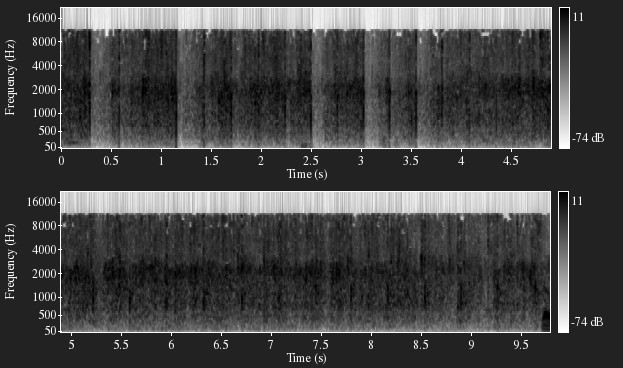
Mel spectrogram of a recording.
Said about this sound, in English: So, uh, on uh, behalf of myself, …, the Commonwealth Club, and all of those here and those listening, I just want to join us in giving a big round of applause and appreciation for Franklin you.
